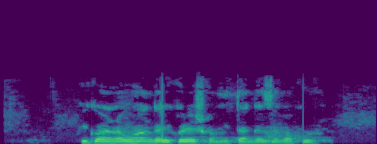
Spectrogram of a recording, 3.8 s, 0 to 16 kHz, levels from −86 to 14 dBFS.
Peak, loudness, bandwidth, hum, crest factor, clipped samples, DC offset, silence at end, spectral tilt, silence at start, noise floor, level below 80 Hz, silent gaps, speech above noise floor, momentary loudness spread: -2 dBFS; -16 LUFS; 7.8 kHz; none; 16 dB; under 0.1%; under 0.1%; 0.5 s; -6 dB/octave; 0.8 s; -52 dBFS; -60 dBFS; none; 37 dB; 9 LU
